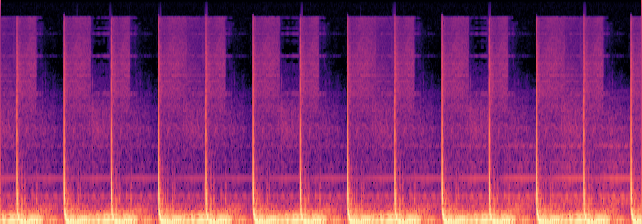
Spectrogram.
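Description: Techno track with a steady four-on-the-floor kick drum at about two beats a second over a heavy rumbling bassline, with a faint held drone above.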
